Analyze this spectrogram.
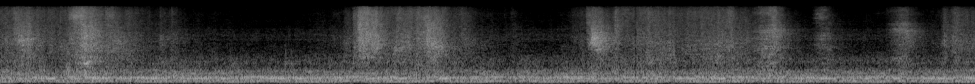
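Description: Heavy cotton uniforms swish and rustle with sharp movements.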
